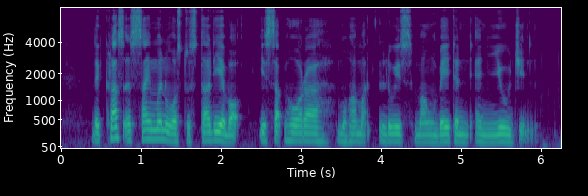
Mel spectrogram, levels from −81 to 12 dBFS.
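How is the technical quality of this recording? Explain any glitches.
No technical faults can be heard in this recording.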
